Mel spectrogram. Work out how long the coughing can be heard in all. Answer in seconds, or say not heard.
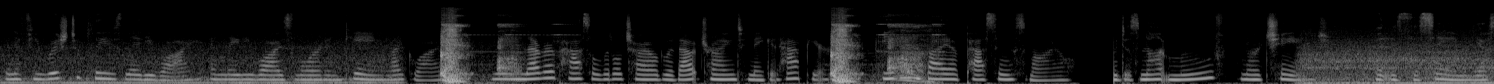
2 s.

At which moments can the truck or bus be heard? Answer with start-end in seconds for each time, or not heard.
0.0-4.1, 12.9-14.9.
